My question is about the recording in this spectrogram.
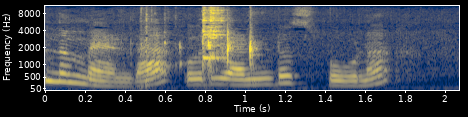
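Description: A metal utensil clinking and scraping against a cooking pot of banana blossom stir fry, with a few sharp clinks about half a second to a second in, over a person's voice.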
